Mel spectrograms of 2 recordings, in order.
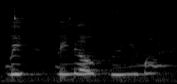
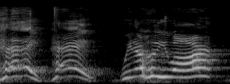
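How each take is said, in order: First: It sounds afraid and cowering. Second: It sounds belligerent and confrontational.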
